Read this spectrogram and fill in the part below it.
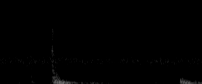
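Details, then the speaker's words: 2022+ Honda Civic with the engine off, wheel turned by hand: two dull clicks about a second apart and a notchy, sticky feel, which also happens while driving. Sticky steering related to the worm gear assembly and a US recall is suspected. "you hear that click there's a clickiness to it and you go this there's a tapping and that actually happens when I'm driving"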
